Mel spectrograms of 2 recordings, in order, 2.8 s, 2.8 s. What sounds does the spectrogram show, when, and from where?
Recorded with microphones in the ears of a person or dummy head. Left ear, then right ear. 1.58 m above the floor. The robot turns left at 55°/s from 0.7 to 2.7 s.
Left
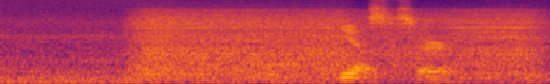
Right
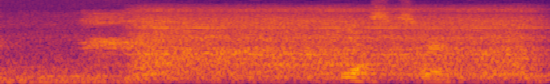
1.7 s a man speaking: 85° left, 0.8 m; by 2.7 s 30° left, 0.8 m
